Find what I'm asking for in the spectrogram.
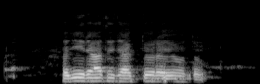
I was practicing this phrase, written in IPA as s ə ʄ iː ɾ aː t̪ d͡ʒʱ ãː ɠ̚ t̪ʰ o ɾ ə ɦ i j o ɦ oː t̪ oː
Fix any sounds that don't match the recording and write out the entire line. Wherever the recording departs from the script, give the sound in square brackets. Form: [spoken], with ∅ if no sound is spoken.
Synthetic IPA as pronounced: s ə ʄ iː ɾ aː t̪ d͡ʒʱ [aː] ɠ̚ [t̪] o ɾ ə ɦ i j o ɦ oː t̪ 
